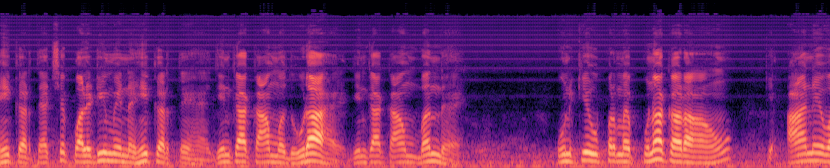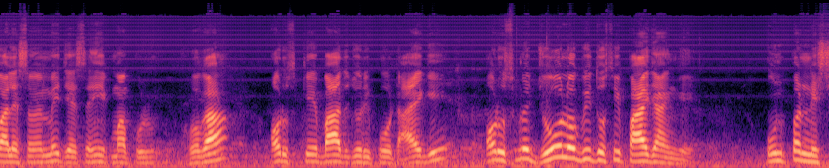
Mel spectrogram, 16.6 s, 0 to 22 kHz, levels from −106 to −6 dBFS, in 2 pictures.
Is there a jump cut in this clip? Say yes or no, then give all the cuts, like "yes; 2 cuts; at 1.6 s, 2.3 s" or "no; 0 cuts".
no; 0 cuts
